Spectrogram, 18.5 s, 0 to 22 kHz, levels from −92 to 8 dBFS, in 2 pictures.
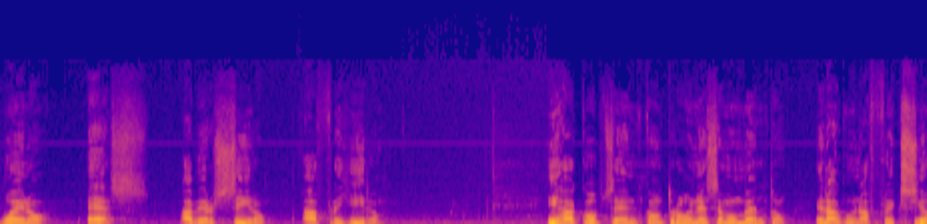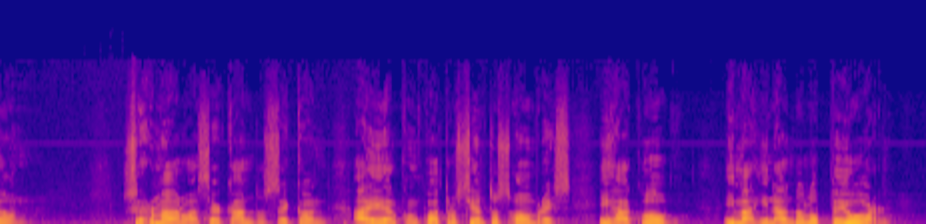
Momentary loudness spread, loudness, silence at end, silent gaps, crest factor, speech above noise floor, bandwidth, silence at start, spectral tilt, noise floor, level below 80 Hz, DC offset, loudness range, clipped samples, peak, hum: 14 LU; -22 LUFS; 0.4 s; none; 20 dB; 37 dB; 14 kHz; 0 s; -6.5 dB/octave; -58 dBFS; -58 dBFS; under 0.1%; 5 LU; under 0.1%; -2 dBFS; none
